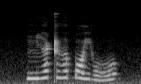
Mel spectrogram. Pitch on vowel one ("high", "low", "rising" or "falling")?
rising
